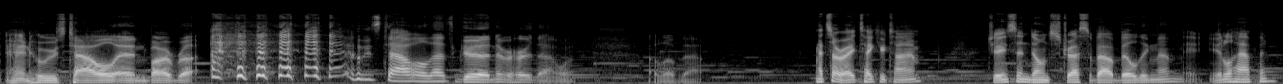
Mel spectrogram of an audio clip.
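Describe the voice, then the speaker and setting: Faint music plays behind a game streamer whose lowish voice swings hugely in pitch at a measured pace. Chatting casually with his viewers, he uses slang, reassures them and repeats points to stress them.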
